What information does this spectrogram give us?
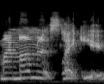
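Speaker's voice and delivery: crying through the words. Telling someone they look like her mum: tearful, pausing to cry. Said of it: "she's paused to cry here".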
